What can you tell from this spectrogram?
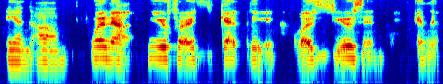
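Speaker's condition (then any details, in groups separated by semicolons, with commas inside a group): Motor neuron disease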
